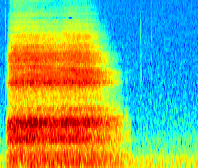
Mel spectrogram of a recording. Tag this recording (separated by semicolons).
air; breath; breathing; human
